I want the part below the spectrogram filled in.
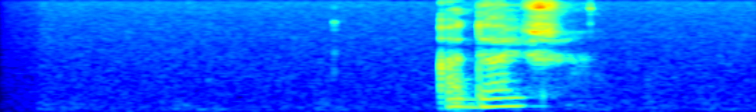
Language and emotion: Russian, sad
